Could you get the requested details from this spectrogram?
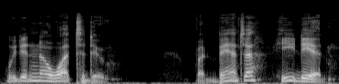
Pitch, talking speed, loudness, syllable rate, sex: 135 Hz, 175 wpm, -19 LUFS, 4.6 syllables/s, male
